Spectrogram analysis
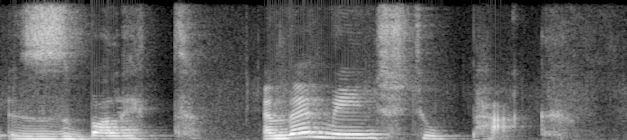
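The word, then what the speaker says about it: sbalit: say slip it but here we do say zbalit and that means to pack ballet to be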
